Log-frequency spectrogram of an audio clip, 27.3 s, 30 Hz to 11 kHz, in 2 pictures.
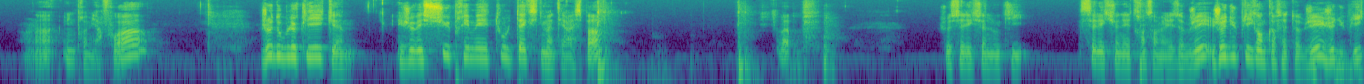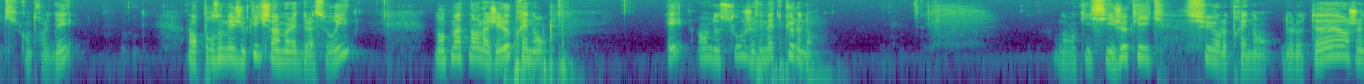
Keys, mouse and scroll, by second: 1.0 click, 2.1 click, 4.8 click, 6.0 BackSpace, 7.4 BackSpace, 11.4 click, 13.3 ctrl+d, 14.1 click, 16.4 click, 17.6 click, 18.4 click, 19.2 BackSpace, 20.6 click, 21.2 BackSpace, 22.5 click, 23.9 click, 24.4 click, 26.0-27.2 drag.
